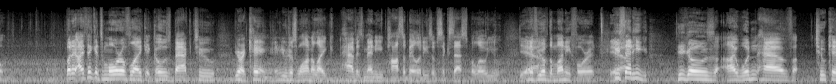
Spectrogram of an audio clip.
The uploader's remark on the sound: Recorded driving around Rhode Island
